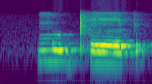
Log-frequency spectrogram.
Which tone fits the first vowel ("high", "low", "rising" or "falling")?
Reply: low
